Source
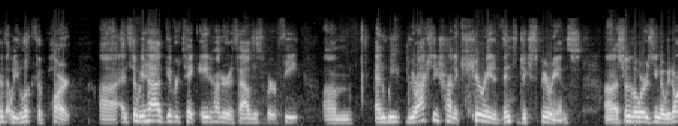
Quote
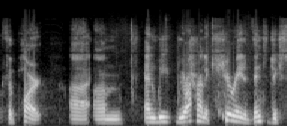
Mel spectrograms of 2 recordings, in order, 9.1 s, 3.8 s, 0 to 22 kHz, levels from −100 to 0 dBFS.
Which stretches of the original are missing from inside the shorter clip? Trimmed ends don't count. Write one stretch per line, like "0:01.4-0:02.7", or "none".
0:01.6-0:04.2
0:05.6-0:05.9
